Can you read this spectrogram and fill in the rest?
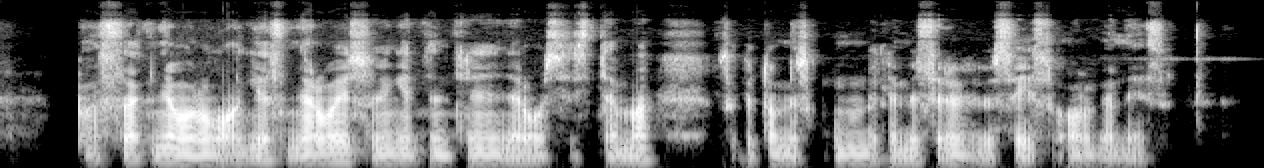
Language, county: Lithuanian, Kaunas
